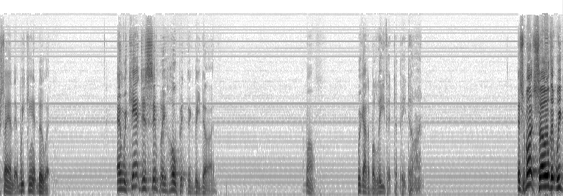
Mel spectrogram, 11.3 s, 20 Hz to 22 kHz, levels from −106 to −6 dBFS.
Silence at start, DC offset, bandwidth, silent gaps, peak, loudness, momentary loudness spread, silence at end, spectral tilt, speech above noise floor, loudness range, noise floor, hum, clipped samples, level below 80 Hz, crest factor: 0.1 s; under 0.1%; 12.5 kHz; none; 0 dBFS; -18 LUFS; 31 LU; 0 s; -5 dB/octave; 45 dB; 18 LU; -63 dBFS; 60 Hz at -60 dBFS; under 0.1%; -60 dBFS; 22 dB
